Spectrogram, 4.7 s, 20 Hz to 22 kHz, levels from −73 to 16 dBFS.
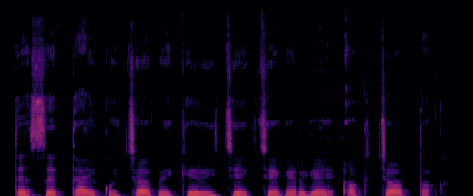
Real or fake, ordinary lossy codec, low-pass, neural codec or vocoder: real; none; none; none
